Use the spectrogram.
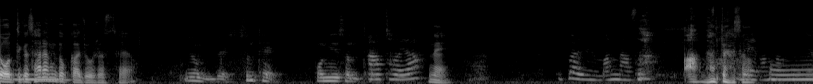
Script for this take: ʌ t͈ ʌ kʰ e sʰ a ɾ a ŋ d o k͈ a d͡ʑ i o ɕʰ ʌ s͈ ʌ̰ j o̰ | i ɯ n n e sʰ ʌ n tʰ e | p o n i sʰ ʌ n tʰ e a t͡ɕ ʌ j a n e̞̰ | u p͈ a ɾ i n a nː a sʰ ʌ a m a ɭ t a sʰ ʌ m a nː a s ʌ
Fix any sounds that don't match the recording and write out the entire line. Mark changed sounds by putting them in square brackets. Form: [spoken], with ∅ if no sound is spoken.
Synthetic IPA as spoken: ʌ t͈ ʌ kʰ e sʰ a ɾ a ŋ d o k͈ a d͡ʑ i o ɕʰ ʌ s͈ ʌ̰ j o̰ | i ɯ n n e sʰ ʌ n tʰ e | p o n i sʰ ʌ n tʰ e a t͡ɕ ʌ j a n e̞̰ | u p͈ a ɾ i [m] a nː a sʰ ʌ a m a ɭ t a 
